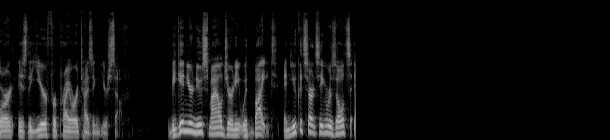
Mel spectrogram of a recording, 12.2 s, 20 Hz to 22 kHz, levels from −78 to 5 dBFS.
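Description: At 7.10 s, just after "could start seeing results", the speech is cut off mid-flow by an audio dropout to silence that lasts the remaining 5.1 s. The input was likely lost, through a disconnected device, a failed link or a mute, while recording carried on writing silence. Unlike a pause, a noise gate or a fade, the cut is instant and the gap is silent with no room tone, and the speech never returns.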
